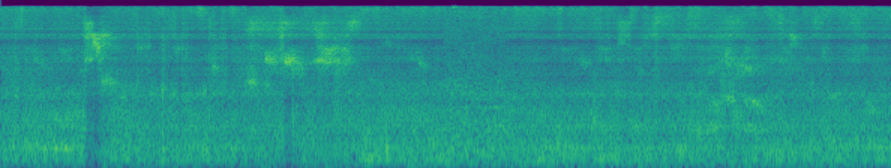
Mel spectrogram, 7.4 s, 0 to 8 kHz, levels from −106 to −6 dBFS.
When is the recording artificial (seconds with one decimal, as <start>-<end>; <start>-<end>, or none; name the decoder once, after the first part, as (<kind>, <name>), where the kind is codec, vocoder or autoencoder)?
0.0-3.7 (codec, ZipCodec); 4.2-7.4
